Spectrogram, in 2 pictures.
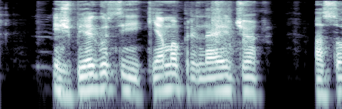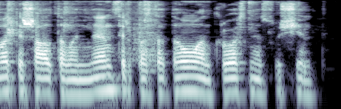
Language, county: Lithuanian, Klaipėda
